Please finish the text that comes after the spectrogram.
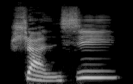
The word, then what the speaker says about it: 陕西: There is a very subtle difference in the tone of the first syllable. Here 山 has a high level tone. 山西 Here 陕 has a lower, falling tone. 陕西 Unless someday you choose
